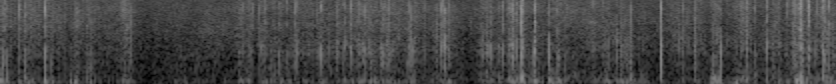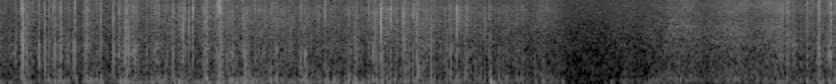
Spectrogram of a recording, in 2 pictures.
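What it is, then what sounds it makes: Knit fabric being scratched. A grey knit fabric with a dotted texture is held up and scratched with fingernails and fingertips. The result is a dense, continuous scratchy rustle weighted toward the low end, with a few short dips in loudness between bursts of rubbing.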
